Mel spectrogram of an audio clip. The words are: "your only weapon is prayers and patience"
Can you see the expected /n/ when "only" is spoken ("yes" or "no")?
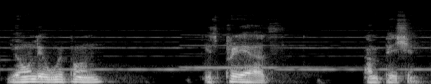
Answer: yes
